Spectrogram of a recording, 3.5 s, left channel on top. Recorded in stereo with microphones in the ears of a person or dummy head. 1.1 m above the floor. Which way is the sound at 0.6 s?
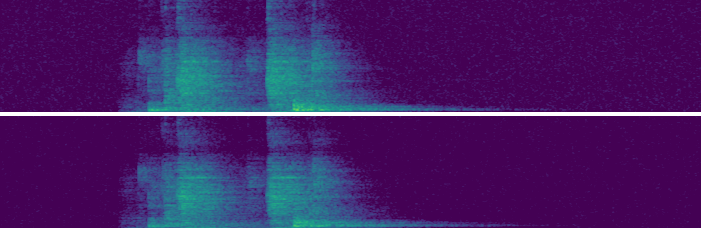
Centre (ahead or behind).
